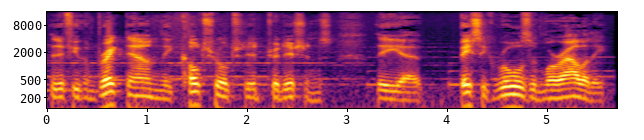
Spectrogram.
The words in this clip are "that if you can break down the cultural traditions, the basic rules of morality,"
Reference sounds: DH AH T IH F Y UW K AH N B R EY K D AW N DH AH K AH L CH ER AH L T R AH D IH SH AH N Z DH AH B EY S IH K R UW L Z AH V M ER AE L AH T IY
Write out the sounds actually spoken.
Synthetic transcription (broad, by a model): DH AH T IH F Y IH K AH N B R EY K D AW N DH AH K AH L CH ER L T R AH D IH SH AH N Z DH AH B EY S IH K R UW L Z AH V M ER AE L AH T IY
